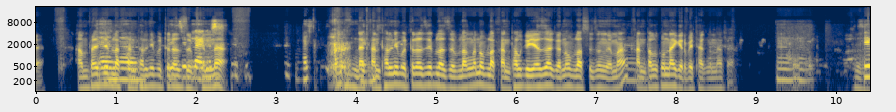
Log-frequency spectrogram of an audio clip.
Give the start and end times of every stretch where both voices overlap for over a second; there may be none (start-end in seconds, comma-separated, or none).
0.8-2.3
